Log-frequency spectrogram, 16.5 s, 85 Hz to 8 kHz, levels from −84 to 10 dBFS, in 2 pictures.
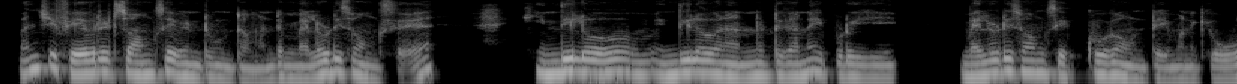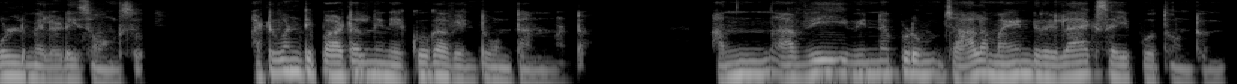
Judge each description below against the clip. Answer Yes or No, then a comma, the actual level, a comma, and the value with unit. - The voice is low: Yes, low, 130 Hz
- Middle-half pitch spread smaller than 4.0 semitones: No, average, 4.3 semitones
